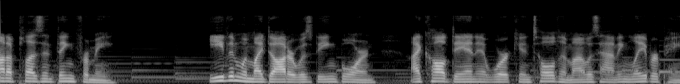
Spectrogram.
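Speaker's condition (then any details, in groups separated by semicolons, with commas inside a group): No condition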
